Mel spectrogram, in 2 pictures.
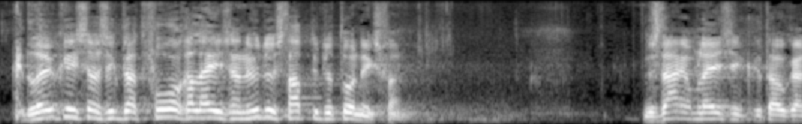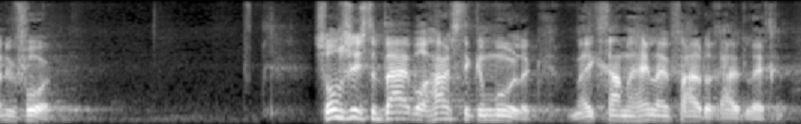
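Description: A middle-aged man preaching a sermon to a congregation, lively and direct, often checking in with the audience. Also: on the high side, a little fast, long pauses. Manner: lively, engages audience with repeated "ja?". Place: church hall before a congregation. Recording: long hall reverb.

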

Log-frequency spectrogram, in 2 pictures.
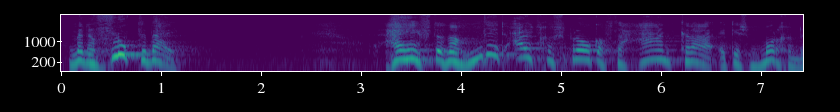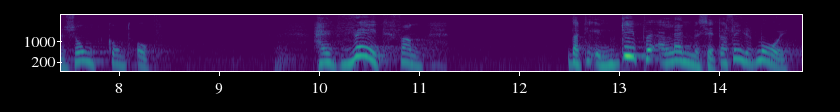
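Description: A man's voice: high-pitched, very animated, slow pace, pauses often, a little mellow, husky. A man preaching a sermon, telling the story with animation and acting out what people said.

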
